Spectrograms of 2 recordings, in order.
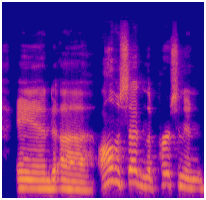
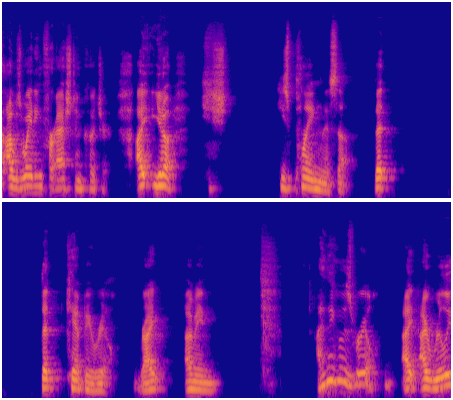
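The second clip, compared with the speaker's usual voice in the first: normal talking voice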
